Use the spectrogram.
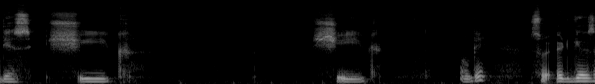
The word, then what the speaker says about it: chic: it's I think a French word it just pronounced a chic like this chic sheet okay so it gives us the sound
